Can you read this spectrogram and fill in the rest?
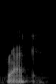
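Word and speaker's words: Phrack: Frack. That's how you pronounce it. No. Frack. PH is F pharmacy.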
